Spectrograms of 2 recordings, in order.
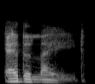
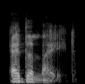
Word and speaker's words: Adelaide: the way everyone this this uh city is pronounced Adelaide Adelaide Adelaide is it it's actually a German word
